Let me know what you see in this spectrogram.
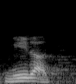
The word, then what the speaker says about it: মিরাজ: আচ্ছা, আসলে নামটি হয়তো বিশুদ্ধ উচ্চারণ এটি হবে মিরাজ, মিরাজ যেটা হুজুর পাক সাল্লাল্লাহু আলাইহি ওয়াসাল্লাম মেহরাজ শরীফে গিয়েছেন, মিরাজ শরীফে গিয়েছেন, তো আমরা এটাকে মিরাজ বলে থাকি, সবে মিরাজ বলে থাকি, তো এটা মেহরাজ নয় মিরাজ।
